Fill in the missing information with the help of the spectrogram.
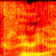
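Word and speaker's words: Cleyra: favorite were the black Mages who appear in claria I believe that's how you say it claria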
